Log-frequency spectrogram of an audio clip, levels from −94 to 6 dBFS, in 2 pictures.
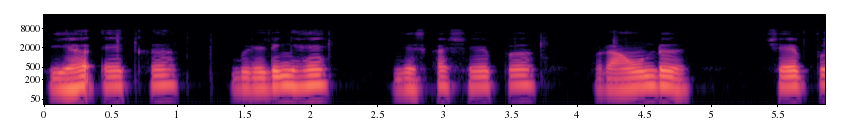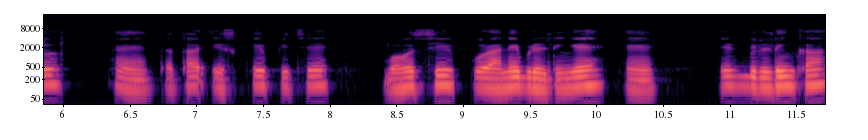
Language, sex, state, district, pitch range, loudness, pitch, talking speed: Hindi, male, Uttarakhand, Tehri Garhwal, 115-135 Hz, -31 LUFS, 130 Hz, 105 wpm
